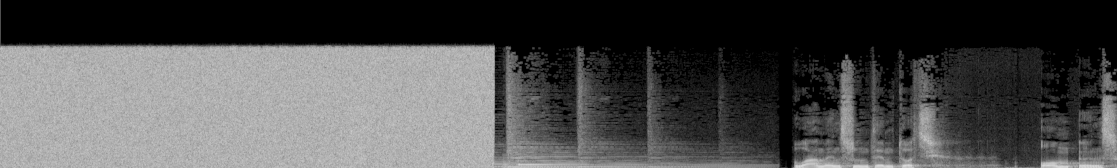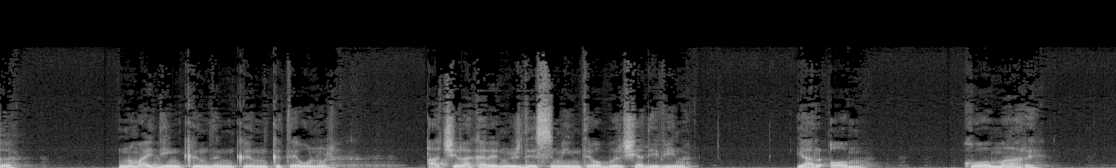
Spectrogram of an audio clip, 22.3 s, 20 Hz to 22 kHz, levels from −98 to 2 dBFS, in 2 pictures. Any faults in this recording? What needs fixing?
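From 0 to 4.94 s the samples are built from the wrong bytes: each value is assembled with an offset, swapped or misaligned byte order, so the rapidly changing low bits dominate and the sound becomes loud, harsh broadband noise. On a spectrogram this shows as broadband energy, and the waveform looks like a dense block. Prevent it by declaring and checking byte order, sample width and alignment explicitly when reading raw audio.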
